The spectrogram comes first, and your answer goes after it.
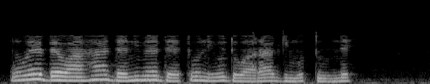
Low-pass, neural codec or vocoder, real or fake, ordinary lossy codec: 7.2 kHz; codec, 16 kHz, 16 kbps, FreqCodec, smaller model; fake; AAC, 16 kbps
